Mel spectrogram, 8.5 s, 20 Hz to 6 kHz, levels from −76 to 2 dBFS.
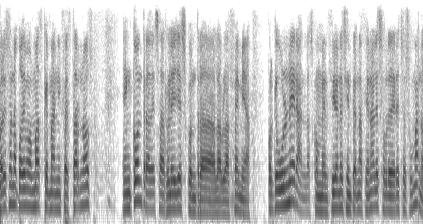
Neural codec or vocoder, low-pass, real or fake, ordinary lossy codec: none; 5.4 kHz; real; Opus, 16 kbps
